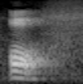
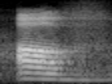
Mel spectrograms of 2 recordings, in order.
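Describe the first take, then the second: First: The word ends with an f sound. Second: The word ends with a v sound. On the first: The speaker calls it wrong. "não é off" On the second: The speaker calls it right. "e sim of ... O F tem um som de V"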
